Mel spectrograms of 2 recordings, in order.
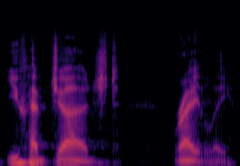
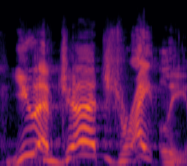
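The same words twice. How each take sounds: First: It is said in a plain, neutral reading tone. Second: It is said in a mocking, sarcastic tone. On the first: The answer is simply confirmed as correct. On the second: The answer was so obvious it needed no asking.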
